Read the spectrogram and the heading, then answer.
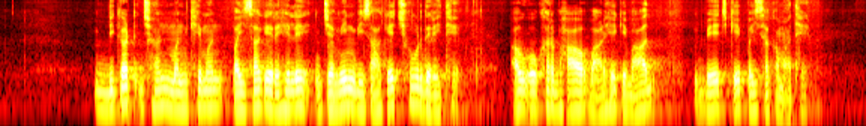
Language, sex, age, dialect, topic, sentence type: Chhattisgarhi, male, 18-24, Western/Budati/Khatahi, banking, statement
